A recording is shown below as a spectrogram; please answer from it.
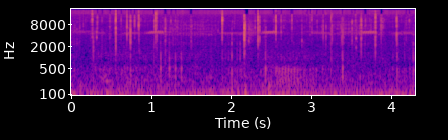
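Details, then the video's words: Soft, continuous low purring from sleeping cats, mixed with popping fireplace crackles and short high cricket chirps in a cozy spring garden setting. "Relax with Cute Sleeping Purring Kitties"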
